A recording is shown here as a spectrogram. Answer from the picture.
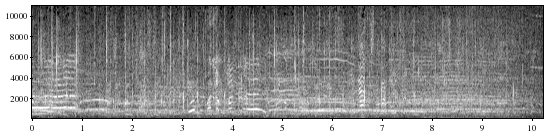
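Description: A large street crowd cheering and shouting, many voices calling over each other, fading out at the very end.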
